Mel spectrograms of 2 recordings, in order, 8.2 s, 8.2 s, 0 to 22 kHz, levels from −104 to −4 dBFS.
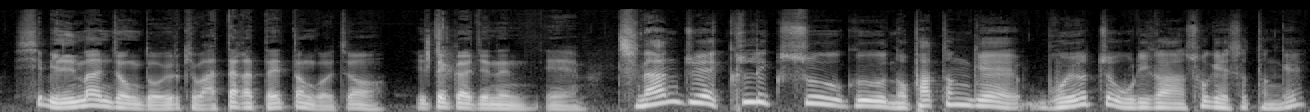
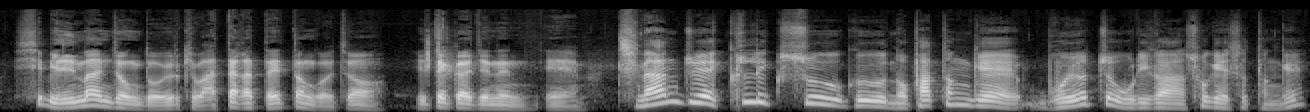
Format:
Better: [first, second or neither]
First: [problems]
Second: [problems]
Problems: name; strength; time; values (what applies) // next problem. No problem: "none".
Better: first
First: none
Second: thin; somewhat; fading below 450 Hz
